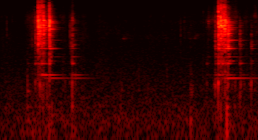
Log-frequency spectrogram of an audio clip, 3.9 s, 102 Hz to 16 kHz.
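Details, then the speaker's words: Removing valve guides from a BMW M47 diesel cylinder head with a ratchet puller, no special tools: two sharp, bright metallic tinks a few seconds apart, like a dry wheel nut cracking, meaning the guide is moving and coming out. "you just keep going and as you keep going it'll make that Tink noise they'll keep making that noise if it's making that noise that's a good sign because it means it's coming out"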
